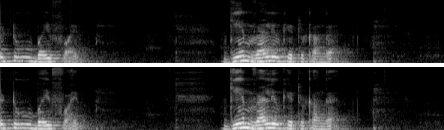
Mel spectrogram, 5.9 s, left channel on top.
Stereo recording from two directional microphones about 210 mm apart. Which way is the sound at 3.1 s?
35° right (ahead or behind).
